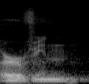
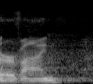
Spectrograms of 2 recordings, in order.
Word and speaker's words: Irvin: witnessed something that Michael Irving I can't say his name is Irvin Irvin not Irvine not Irvine and not Irving Irvin okay yeah what first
